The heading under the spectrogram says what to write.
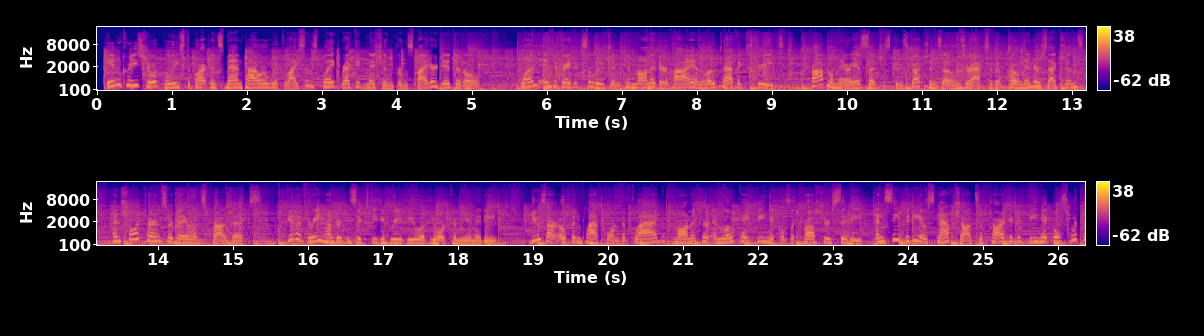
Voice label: Commercial, Energetic · Confident · Conversational; Warm · Informative · Professional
